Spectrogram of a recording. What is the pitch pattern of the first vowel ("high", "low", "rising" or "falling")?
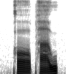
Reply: low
